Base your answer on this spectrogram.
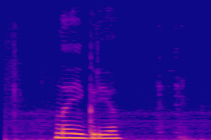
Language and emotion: Russian, neutral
